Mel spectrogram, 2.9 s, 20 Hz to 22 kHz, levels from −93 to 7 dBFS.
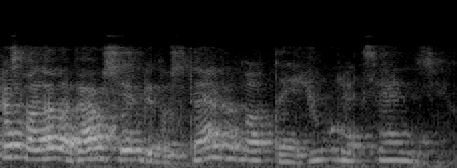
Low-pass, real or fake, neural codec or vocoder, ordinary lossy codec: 7.2 kHz; fake; codec, 16 kHz, 4 kbps, FreqCodec, larger model; Opus, 24 kbps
